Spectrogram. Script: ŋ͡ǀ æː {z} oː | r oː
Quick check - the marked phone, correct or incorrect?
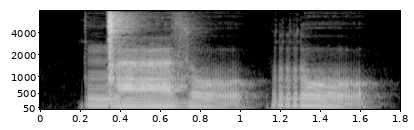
correct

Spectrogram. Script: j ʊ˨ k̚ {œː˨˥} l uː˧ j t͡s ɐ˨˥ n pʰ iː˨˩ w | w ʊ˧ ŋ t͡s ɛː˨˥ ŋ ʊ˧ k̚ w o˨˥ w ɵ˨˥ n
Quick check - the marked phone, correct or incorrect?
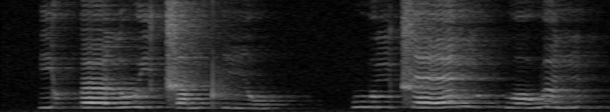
incorrect: œː˨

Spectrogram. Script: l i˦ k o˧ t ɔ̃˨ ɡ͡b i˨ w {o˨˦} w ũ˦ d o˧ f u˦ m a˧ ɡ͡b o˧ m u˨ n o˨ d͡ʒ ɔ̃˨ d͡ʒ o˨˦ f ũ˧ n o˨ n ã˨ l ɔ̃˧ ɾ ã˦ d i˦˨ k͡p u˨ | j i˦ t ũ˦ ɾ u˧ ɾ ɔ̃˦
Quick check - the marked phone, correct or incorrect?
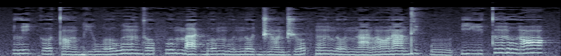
correct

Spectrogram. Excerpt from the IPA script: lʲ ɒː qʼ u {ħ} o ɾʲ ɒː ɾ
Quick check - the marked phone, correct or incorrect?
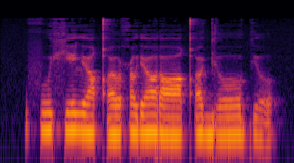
correct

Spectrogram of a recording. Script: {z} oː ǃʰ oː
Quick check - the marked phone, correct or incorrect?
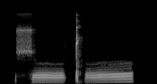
incorrect: ʃ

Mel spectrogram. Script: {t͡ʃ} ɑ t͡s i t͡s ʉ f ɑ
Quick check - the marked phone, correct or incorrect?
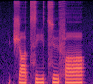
correct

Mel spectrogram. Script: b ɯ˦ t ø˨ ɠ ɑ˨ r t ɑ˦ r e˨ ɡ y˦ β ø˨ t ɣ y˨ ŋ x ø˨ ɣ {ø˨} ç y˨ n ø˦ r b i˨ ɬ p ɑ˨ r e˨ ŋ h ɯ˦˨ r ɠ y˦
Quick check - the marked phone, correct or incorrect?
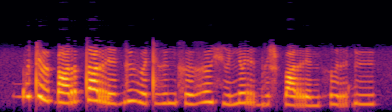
incorrect: ø˦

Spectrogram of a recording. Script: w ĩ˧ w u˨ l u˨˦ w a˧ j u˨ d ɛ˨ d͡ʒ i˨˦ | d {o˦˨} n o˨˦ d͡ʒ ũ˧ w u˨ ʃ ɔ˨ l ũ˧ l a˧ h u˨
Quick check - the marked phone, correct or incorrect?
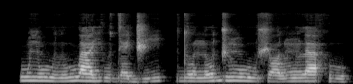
incorrect: o˨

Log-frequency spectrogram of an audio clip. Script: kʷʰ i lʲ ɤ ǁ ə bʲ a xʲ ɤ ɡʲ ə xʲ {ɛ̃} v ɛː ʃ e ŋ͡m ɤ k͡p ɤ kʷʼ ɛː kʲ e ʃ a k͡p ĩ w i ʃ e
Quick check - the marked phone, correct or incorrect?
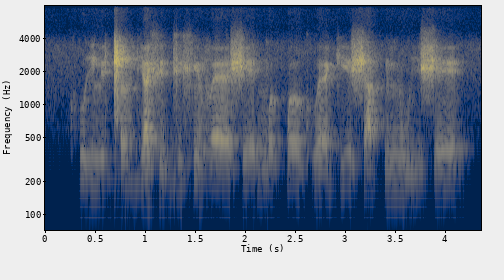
incorrect: ə̃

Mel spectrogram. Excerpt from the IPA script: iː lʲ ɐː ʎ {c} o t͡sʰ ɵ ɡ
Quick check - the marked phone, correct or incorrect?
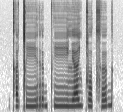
correct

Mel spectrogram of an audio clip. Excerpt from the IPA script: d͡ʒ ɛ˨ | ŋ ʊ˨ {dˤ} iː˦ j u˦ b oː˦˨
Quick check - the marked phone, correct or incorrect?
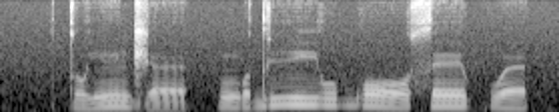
incorrect: d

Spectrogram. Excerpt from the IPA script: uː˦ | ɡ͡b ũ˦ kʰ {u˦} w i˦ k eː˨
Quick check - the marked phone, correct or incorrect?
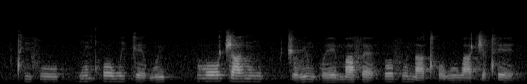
incorrect: o˦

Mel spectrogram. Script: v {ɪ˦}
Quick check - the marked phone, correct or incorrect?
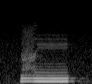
incorrect: i˦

